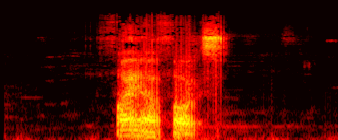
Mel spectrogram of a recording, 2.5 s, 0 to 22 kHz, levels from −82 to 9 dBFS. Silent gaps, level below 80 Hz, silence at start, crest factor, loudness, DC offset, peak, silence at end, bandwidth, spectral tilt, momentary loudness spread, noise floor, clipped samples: none; -44 dBFS; 0.85 s; 18 dB; -16 LUFS; under 0.1%; -2 dBFS; 0.9 s; 14.5 kHz; -2.5 dB/octave; 6 LU; -59 dBFS; under 0.1%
